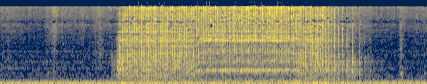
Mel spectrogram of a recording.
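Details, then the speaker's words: Lada Niva transfer case rebuilt with new gears and bearings: heavy low rumble under load with rough knocking about three per second and strong vibration, caused by a factory-defective large drive-shaft gear with one tooth not fully cut. "причина оказалась в бракованный шестерни большой ведущего вала выше передач стук происходило из-за того что один зуб вот этот вот этот зуб видите не дорезан"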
